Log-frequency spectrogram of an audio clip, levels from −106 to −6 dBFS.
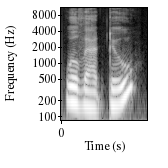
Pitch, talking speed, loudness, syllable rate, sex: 190 Hz, 210 wpm, -15 LUFS, 4.4 syllables/s, female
